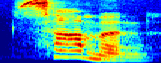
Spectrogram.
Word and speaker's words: salmon: Salmon.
